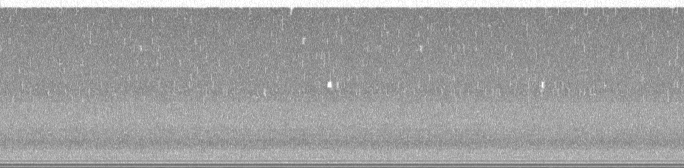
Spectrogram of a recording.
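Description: A steady electrical hum: a pure, unchanging pitched tone over a low drone, with no other sound.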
